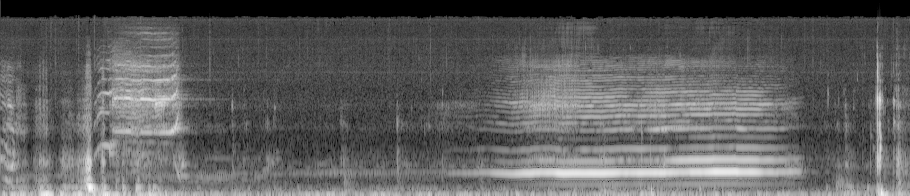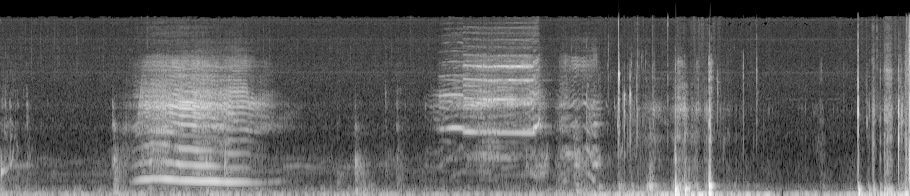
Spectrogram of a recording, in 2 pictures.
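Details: A humpback whale sings off Maui, Hawaii, heard from an outrigger canoe: long harmonic moans, upswept cries and bright squeals, with sharp knocks between phrases.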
